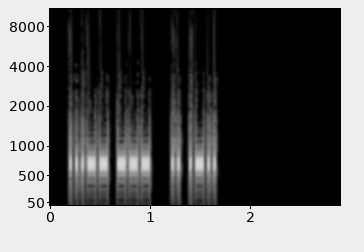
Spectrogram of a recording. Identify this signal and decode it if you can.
Morse code, heard as a keyed tone, about 40 wpm, 700 Hz. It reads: 3O IL
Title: Winter Field Day Exchanges 40wpm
